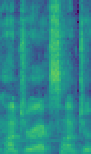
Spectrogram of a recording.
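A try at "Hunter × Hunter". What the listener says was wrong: You have to hit the next peak of hipsterdom and stop pronouncing the X. For a long time, it was like a meme that you had to pronounce it that way or you're like a casual.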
